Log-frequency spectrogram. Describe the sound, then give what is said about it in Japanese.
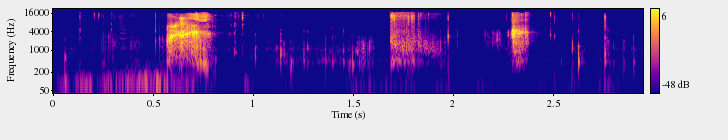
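A mouth nibbling on an ear makes close, crisp crunching bites in three louder bursts, separated by quiet gaps with faint wet smacks. “ごめんね、じっと見てたらくわえたくなっちゃった。”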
